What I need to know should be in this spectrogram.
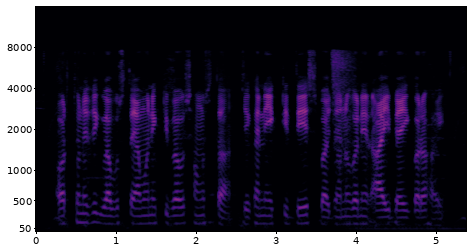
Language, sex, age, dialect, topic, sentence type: Bengali, male, 18-24, Standard Colloquial, banking, statement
